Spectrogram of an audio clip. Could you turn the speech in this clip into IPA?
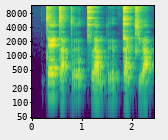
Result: t ɛː˥˩ t a˨˩ ʔ k r o˥˩ k̚ pʰ l a˨˩ m p r ɯ˦˥ k̚ t a˨˩ j t͡ɕ ɯ˧ a̯

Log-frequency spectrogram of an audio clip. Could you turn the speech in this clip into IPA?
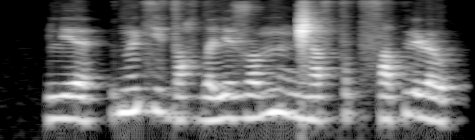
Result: lʲ ɛ | d ə̃ sʲ ɛ d e ħ dˤ ə lʲ u z ʊ lˠ n ʏ ŋ͡ǁ ɛ s tˤ ʏ tˤ s e tˤ lʲ ə ɭ ʊ

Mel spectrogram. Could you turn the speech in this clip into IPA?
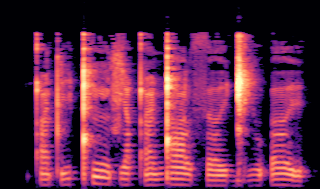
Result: qʼ ə̃ tʼ i ǃʰ ĩ s i qʼ ĩ ŋ͡ǃ ɒ l θ ʌ ɪ̯ ɡ͡ǁ i ʊ̯ ʔ ʌ ɪ̯

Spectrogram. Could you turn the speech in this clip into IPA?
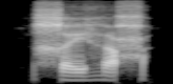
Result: χ e ɦ ɐ ħ

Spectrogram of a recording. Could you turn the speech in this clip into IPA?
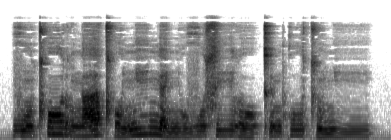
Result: v ũ˨ tʰ oː˦ r ŋ aː˨˦ tʰ o˨ ɲ iː˦ ŋ ɛ˨ ɲ u˨ v u˦ s iː˦ l oː˨ kʼ ɪ˦ m k uː˦ t͡s ũ˨ ɲ iː˨

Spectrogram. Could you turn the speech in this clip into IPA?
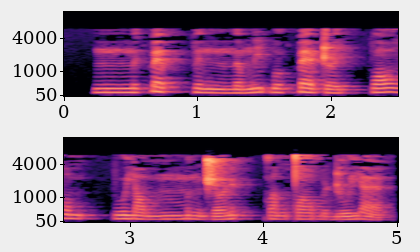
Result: mː ɪ k͡p ɛ pː ɪ nː ə m i ɓ ʊ k͡p ɛ ʈ ə˞ i̯ pː ɔ u̯ ðˤ ə m pː u j ɑ mː ʊ n d͡ʒ ɔ ɳ ɪ kː ɔ n tˤ æ b ə ɖ u j æ

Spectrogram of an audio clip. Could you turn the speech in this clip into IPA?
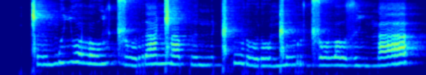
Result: ǀ ʏ m ʊ ʎ o lˠ u ʎ ɖ͡ʐ ʊ r a ŋ͡ǁ a p ʏ ŋ ʏ ǁʰ u ɾ ʊ ɾ ʊ ŋ͡ǁ u r ɖ͡ʐ o lˠ ʏ o̯ z ʏ ʎ ŋ a

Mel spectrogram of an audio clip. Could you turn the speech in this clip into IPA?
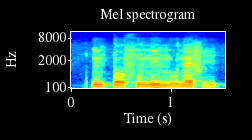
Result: k͡p ĩ˨ k͡p o˧ f ũ˨ n ĩ˧ m u˨ n ɛ˧ f i˨

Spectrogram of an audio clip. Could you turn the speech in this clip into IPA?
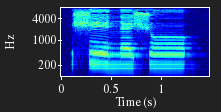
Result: ʃ e n ɛ ʃ o

